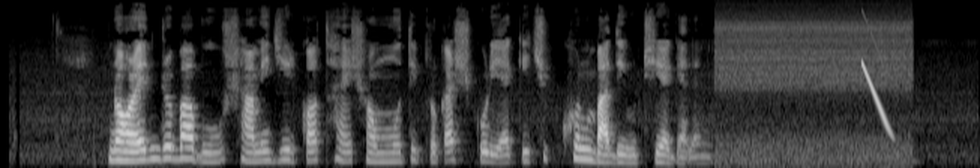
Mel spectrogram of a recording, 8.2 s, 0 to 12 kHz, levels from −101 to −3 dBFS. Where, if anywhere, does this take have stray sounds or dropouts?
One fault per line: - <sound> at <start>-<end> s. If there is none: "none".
- chirp at 7.2-7.5 s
